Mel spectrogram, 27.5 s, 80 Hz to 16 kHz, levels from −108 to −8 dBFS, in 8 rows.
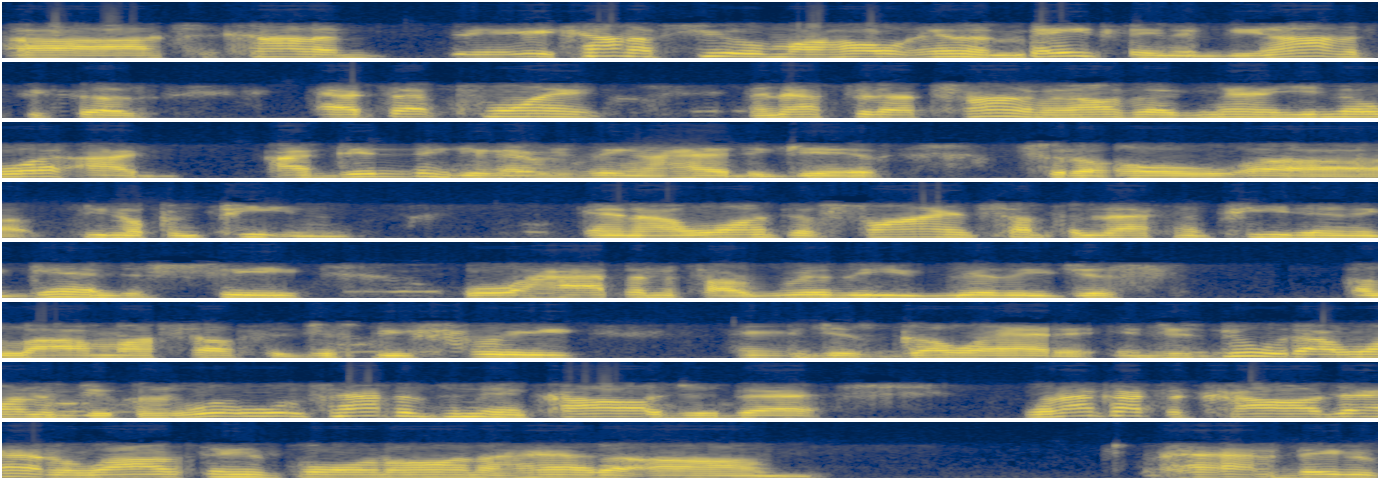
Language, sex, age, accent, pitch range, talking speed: English, male, 30-49, American, 140-175 Hz, 255 wpm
